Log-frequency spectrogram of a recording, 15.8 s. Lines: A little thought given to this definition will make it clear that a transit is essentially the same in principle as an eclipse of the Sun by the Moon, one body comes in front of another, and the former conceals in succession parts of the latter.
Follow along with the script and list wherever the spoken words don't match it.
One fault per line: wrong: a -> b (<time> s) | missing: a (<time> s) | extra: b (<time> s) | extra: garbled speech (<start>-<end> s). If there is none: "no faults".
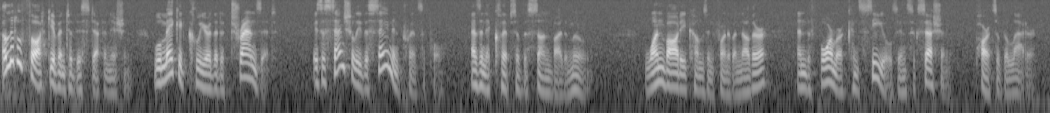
no faults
